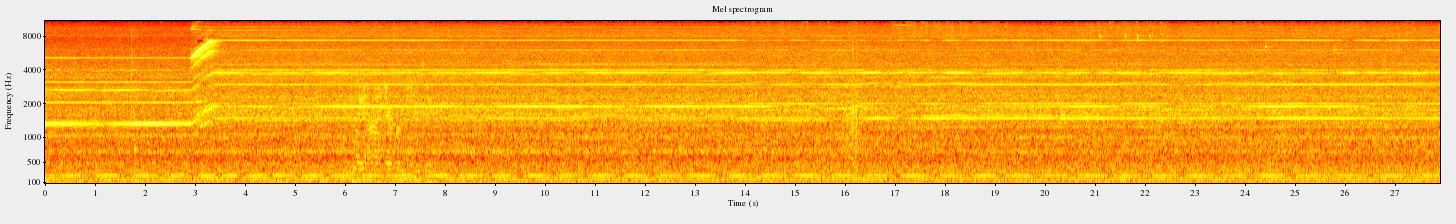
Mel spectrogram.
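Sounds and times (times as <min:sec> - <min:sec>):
machine hum: 0:00.0 - 0:27.9
machine spindle high whine: 0:00.0 - 0:27.9.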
